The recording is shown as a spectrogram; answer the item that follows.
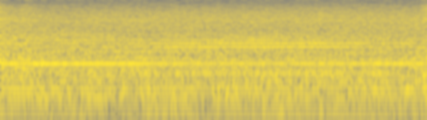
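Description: Steady hiss with a thin, constant electrical hum: the room tone of a camcorder recording, with no drumming or other events.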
